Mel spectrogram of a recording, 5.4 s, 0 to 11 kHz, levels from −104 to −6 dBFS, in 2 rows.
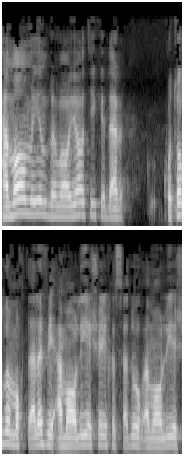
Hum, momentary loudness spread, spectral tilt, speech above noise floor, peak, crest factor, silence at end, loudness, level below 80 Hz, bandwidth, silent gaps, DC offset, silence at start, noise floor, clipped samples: none; 11 LU; -6.5 dB/octave; 32 dB; -4 dBFS; 20 dB; 0 s; -24 LUFS; -76 dBFS; 8.8 kHz; none; under 0.1%; 0 s; -55 dBFS; under 0.1%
